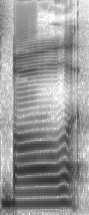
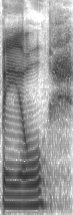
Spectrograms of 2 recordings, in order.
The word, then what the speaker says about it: Baal: So you can pronounce Baal like that or like Baal. So either one works.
